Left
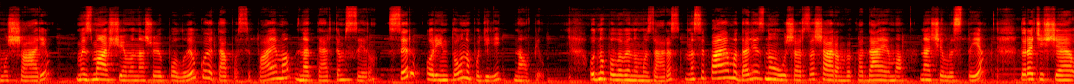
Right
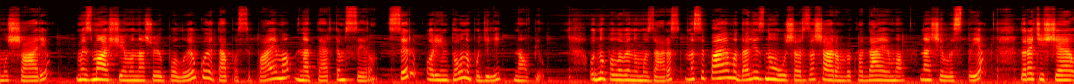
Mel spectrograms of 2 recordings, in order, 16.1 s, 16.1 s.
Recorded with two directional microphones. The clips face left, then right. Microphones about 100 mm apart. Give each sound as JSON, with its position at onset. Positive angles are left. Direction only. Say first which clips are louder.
{"t": 0.0, "sound": "a woman's voice", "louder": "right 4 dB", "side_deg": -30}
{"t": 13.3, "sound": "speech", "louder": "right 3 dB", "side_deg": -20}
